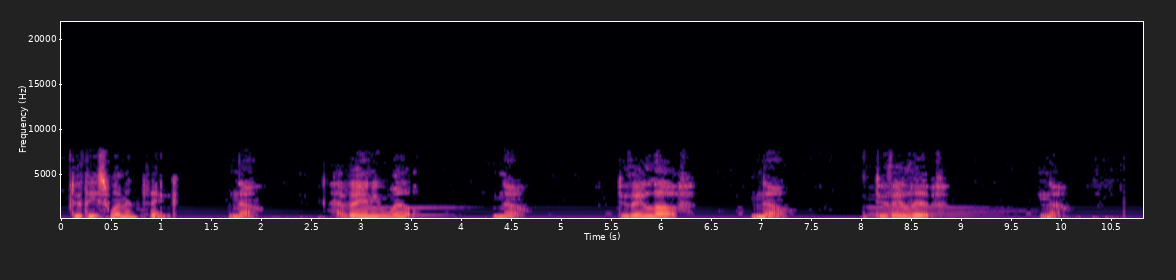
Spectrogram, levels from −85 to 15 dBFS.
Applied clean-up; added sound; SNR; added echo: classical method spectral subtraction.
